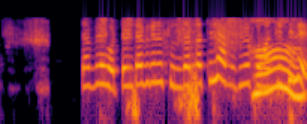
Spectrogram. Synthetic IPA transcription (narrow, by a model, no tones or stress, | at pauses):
t̪jabileɦoʈelʈabiːkəd̪esund̪əɾnat̪ʰileamiːd͡ʑiʋepəəitile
